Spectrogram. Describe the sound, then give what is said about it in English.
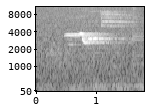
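Wood thrush song: a clear, flute-like whistled phrase that jumps up to a higher, thinner trill. It is moderately loud over a soft, low background hum. “The wood thrush has a slow, flute-like melody. It is the quintessential, relaxed, chilled-sounding bird song.”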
